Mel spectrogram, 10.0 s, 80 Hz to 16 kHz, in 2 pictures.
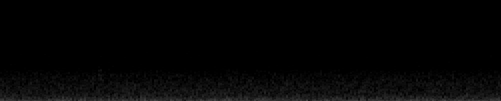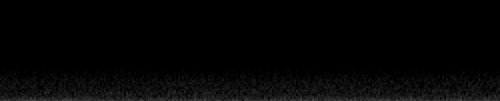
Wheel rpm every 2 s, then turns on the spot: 0, 0, 0, 0, 0.
none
